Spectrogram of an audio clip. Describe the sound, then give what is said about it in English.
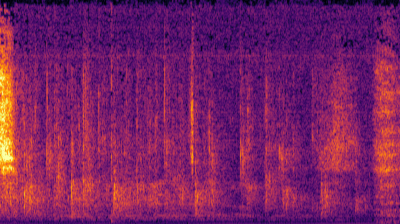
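A crowd clapping their hands to the Lord and to Jesus in a sustained, dense patter of applause that continues for several seconds, with no voices rising above it. “And can we clap our hands to the Lord right now once again? Clap your hands to Jesus.”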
